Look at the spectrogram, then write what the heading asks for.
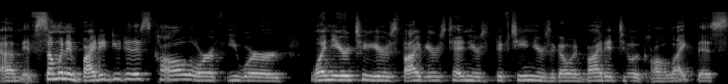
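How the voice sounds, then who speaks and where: Over a quiet background, a woman of medium pitch talks at a fairly quick pace in an enthusiastic tone. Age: 60s. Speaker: network marketing leader. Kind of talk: sales presentation on a call.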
